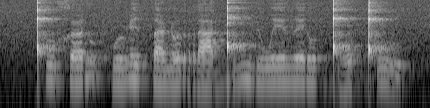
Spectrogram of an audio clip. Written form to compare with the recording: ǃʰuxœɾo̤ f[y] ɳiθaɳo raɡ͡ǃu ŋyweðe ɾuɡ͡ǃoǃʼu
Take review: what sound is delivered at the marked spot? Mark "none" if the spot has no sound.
u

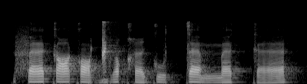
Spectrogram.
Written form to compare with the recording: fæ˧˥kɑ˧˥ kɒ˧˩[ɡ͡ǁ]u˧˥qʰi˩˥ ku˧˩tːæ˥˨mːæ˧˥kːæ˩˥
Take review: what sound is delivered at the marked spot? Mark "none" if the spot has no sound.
ɡ͡ǁ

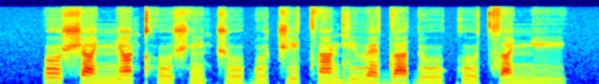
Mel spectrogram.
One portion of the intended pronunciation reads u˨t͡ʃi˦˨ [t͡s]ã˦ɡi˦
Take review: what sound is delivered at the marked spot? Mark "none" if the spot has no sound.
t͡s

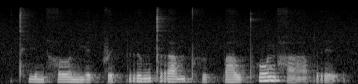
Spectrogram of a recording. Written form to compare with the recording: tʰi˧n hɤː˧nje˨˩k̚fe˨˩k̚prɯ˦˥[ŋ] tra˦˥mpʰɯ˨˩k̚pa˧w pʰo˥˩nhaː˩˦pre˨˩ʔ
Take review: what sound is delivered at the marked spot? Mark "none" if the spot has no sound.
ŋ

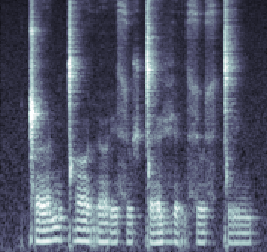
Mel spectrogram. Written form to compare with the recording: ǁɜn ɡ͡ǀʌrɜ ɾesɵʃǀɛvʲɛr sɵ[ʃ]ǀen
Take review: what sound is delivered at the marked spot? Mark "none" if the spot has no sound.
s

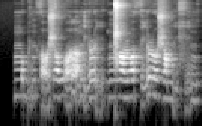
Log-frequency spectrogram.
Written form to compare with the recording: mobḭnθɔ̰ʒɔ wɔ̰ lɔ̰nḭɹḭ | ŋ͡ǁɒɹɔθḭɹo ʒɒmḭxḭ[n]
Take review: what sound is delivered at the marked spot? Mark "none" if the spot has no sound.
n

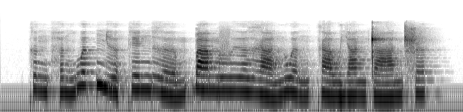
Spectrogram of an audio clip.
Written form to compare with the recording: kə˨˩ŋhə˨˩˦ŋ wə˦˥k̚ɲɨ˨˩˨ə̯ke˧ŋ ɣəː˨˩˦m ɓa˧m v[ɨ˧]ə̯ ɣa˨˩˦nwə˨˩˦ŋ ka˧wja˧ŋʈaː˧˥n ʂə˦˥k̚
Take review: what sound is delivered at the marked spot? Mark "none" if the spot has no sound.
ɨ˧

